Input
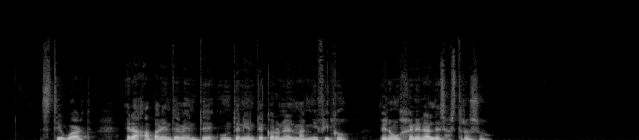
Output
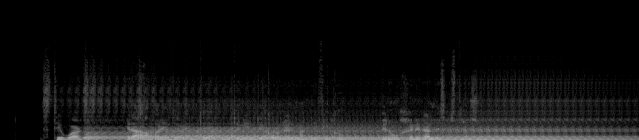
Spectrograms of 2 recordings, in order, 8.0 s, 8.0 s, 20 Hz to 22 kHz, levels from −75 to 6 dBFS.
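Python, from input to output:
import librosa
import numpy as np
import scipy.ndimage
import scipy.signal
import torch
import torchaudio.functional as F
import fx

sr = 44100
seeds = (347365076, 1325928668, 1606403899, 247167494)

y = fx.high_shelf(x, sr, hz=9300.0, db=-4.0)
y = fx.echo_swell(y, sr, ms=96, loudest=8, wet_db=-11.0)
y = fx.sustainer(y, sr, db_per_s=24.0, at=(1.04, 3.72), fade=0.02)
y = y * 10.0 ** (-7.0 / 20.0)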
